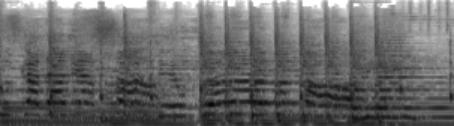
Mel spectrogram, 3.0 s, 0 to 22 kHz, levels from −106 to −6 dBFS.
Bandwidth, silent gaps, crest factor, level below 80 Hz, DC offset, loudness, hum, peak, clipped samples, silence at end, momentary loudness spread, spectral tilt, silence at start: over 20 kHz; none; 16 dB; -34 dBFS; under 0.1%; -15 LUFS; none; 0 dBFS; under 0.1%; 0 s; 4 LU; -4 dB/octave; 0 s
